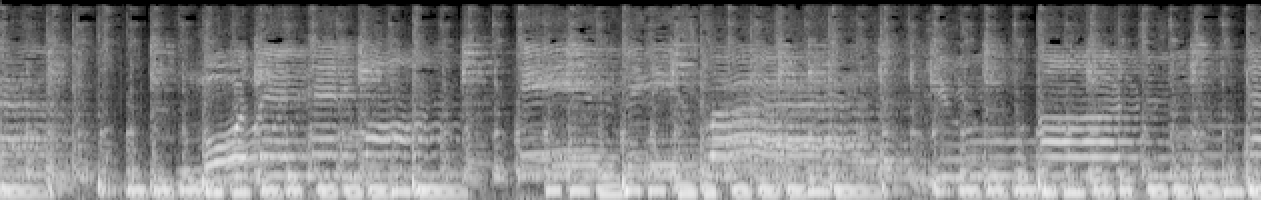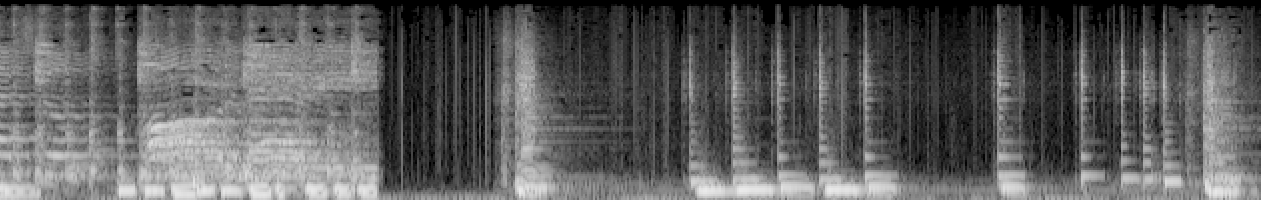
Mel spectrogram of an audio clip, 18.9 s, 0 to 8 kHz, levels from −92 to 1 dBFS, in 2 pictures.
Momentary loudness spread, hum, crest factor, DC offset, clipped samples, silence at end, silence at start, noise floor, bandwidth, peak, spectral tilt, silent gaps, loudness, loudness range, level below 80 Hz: 10 LU; none; 16 dB; under 0.1%; under 0.1%; 0.05 s; 0 s; -44 dBFS; 7.6 kHz; 0 dBFS; -7 dB/octave; none; -16 LUFS; 5 LU; -22 dBFS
